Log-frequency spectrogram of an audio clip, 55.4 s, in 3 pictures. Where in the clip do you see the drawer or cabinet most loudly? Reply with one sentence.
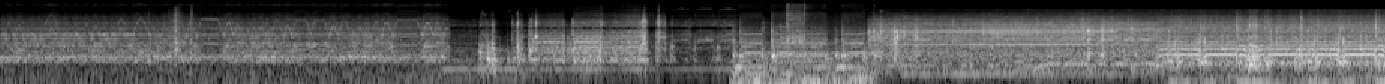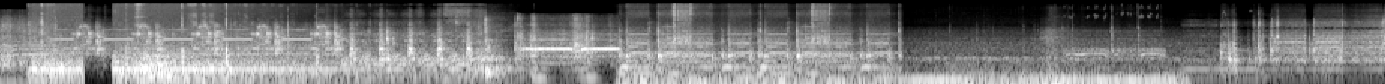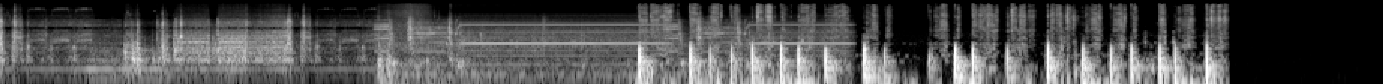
The volume of the drawer or cabinet peaks at 25 seconds.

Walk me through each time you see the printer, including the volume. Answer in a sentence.
The printer can be heard from 0.0 to 48.4 s, getting louder then quieter.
